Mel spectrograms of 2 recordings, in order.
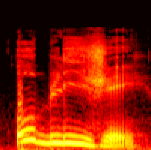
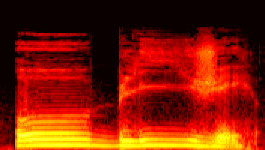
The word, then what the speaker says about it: obliger: Obliger. Okay, remember when you get G and after that the vowel E, then you pronounce it J.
